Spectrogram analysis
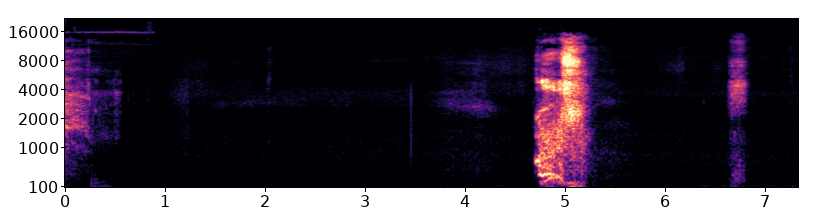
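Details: Sneezing from a female: a quiet breath in, then one sharp explosive sneeze and a small sniff in a quiet room.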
